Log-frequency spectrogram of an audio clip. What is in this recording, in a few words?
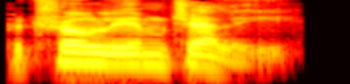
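"petroleum jelly", English, British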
